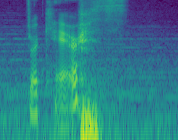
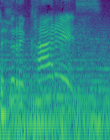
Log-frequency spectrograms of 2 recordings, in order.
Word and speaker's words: Dracarys: Dracarys. Oh, I'm really trying to hold it in. I'm trying to keep it together, but this is just so sad. Dracarys.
